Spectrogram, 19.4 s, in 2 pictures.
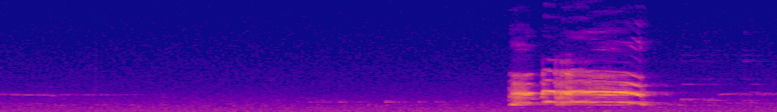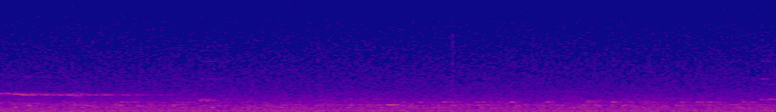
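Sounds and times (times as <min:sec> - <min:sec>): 
rooster crowing cock-a-doodle-doo: 0:06.4 - 0:08.2.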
